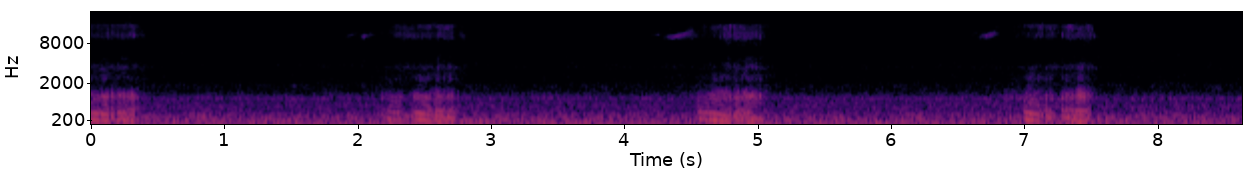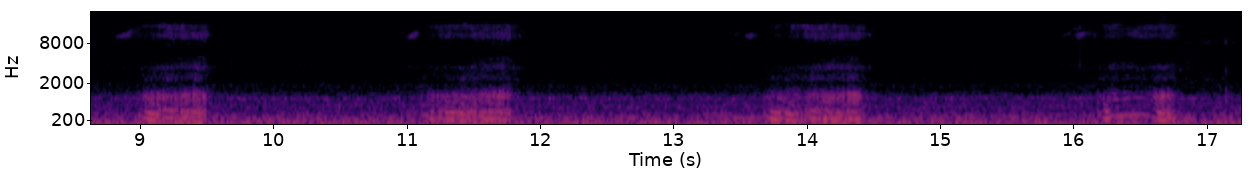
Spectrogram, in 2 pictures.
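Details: Snoring from a ten-month-old rescued female cat asleep with half-open eyes: eight rhythmic, wheezy breaths with faint whistles, evenly spaced about two and a half seconds apart, low background hum throughout.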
